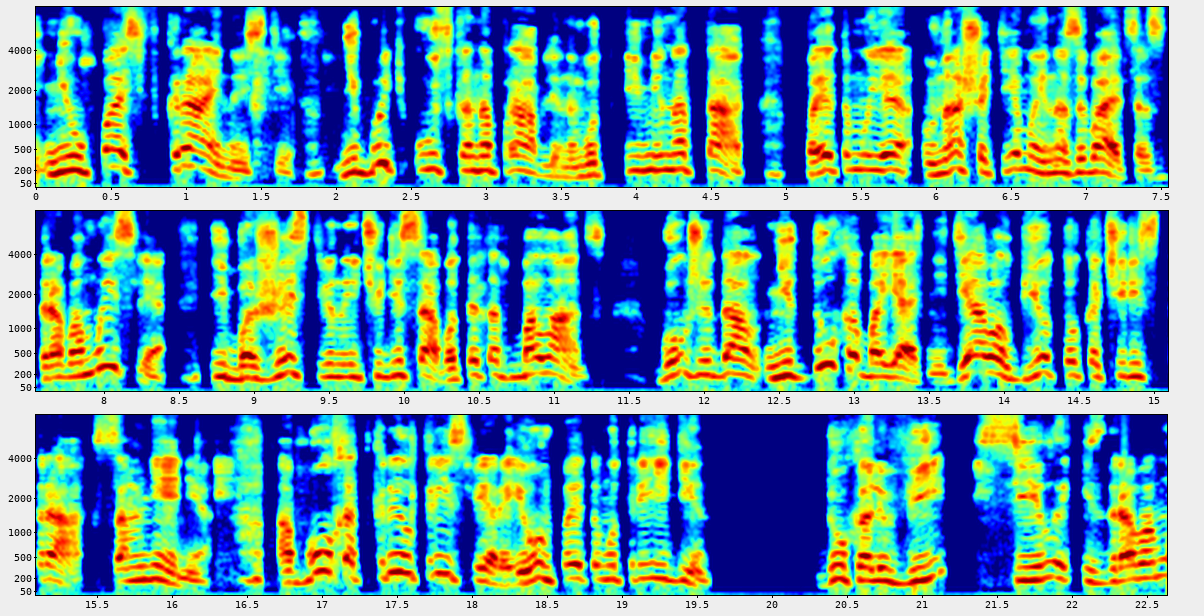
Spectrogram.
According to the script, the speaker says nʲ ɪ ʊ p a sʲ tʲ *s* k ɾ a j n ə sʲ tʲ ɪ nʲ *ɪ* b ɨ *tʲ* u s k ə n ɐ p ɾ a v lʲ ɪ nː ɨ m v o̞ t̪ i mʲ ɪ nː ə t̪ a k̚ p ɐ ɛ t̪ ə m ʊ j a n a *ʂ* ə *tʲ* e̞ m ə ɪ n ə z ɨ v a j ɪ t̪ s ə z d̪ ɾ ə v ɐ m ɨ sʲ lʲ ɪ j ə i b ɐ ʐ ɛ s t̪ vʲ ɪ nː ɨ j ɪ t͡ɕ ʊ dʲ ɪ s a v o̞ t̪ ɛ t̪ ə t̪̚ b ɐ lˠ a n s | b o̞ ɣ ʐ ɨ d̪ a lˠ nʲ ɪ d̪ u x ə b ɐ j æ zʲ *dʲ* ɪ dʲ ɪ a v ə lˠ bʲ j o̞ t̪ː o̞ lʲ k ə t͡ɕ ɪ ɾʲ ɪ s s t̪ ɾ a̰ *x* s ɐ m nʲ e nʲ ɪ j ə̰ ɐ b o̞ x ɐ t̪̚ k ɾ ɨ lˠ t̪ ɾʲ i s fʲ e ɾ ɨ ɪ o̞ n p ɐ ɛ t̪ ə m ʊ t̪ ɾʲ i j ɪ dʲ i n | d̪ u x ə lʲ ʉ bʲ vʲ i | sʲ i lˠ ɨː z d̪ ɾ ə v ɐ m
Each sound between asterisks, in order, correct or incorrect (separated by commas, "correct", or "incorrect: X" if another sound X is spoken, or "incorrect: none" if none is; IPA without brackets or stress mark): incorrect: f, correct, correct, correct, correct, incorrect: nʲ, correct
